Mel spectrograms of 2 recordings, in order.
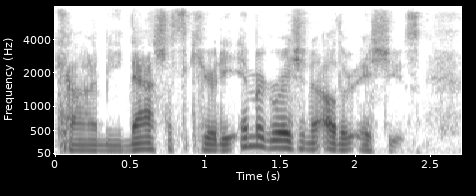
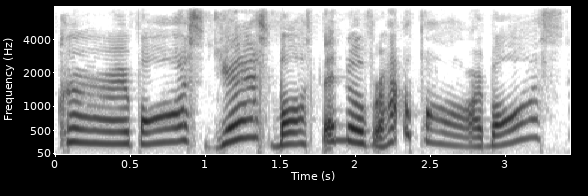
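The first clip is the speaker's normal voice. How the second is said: mocking a fawning underling, much higher and louder; servile yes-man; 12 semitones higher, 4 dB louder, slower than usual. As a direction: squeak it out like a groveling servant eager to please. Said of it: "and have you go".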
